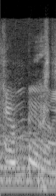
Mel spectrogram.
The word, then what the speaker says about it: Stromboli: Stromboli. Oh my gosh. Actually, it'd be pronounced Stromboli.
